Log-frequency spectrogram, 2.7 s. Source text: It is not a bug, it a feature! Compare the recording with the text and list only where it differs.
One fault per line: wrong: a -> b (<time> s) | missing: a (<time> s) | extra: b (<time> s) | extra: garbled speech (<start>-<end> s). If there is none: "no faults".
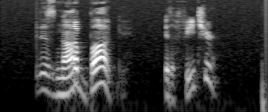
no faults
